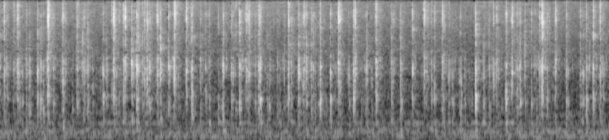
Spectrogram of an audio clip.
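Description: Fingertips with long red nails type fast on a backlit aluminium laptop keyboard whose plastic keys sit under a red silicone skin. The result is a dense, continuous patter of soft, muffled clicks with quick, short decays over a low background rumble.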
